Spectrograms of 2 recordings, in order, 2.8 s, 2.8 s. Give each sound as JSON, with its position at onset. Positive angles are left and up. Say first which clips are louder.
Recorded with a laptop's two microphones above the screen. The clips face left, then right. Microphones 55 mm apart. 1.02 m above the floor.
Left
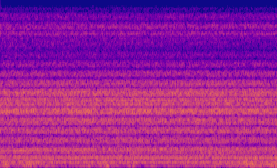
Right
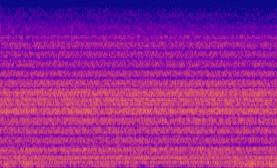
{"t": 0.0, "sound": "a drone", "louder": "left 1 dB", "side_deg": 5}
